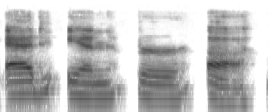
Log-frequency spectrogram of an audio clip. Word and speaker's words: Edinburgh: So write it out phonetically, Ed-in-bur-uh, you know, as opposed to Edinburgh.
